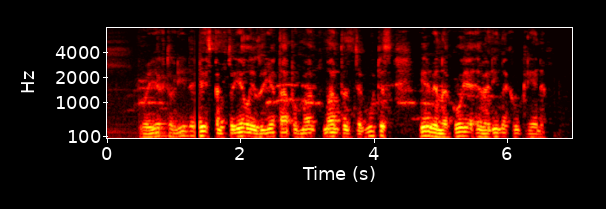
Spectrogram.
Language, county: Lithuanian, Klaipėda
